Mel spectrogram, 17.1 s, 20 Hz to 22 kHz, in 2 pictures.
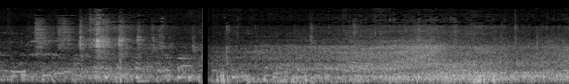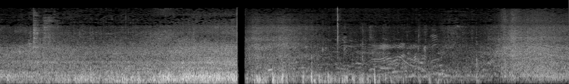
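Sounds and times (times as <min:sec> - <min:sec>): wind on microphone: 0:03.1 - 0:17.0.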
